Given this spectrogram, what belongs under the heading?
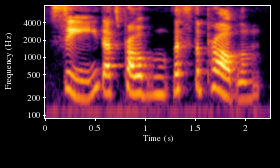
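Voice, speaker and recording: A pompous storybook mayor with a British accent, acted out by a woman reader. He drags his words out with sneering condescension and is quick to show irritation. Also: fairly high pitch. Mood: condescending. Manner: drawn-out, condescending delivery.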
